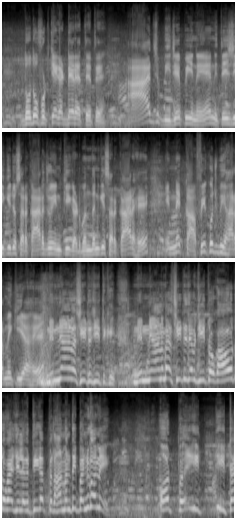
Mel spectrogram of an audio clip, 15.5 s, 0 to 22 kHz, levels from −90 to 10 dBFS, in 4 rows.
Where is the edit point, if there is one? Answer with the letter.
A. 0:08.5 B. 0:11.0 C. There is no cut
A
